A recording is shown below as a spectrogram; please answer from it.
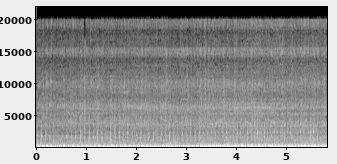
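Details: Alpha 110 moped engine rebuilt with new cylinder head, complete cylinder-piston group, timing chain, hydraulic tensioner and clutch assembly; at idle a sharp regular metallic knock about four per second, locked to engine speed; engine knock.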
